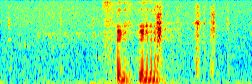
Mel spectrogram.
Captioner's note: chuckles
